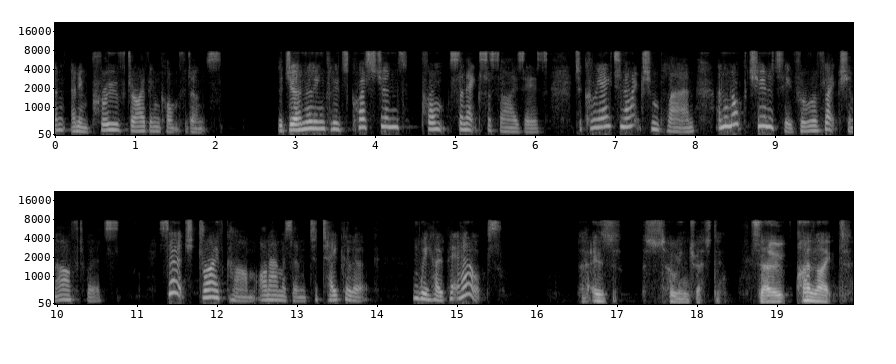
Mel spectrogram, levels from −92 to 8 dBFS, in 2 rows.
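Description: From start to finish, the speech carries Speex codec damage, and it is plainly audible. Speex is a CELP codec built for low-rate voice links. Here it has too few bits to code the excitation well. The result is a noisy, hoarse texture on the voice, which fits a rate of roughly 10 kbps. Nothing is left above 7.7 kHz. The top of the band sounds thin, with no real air or crisp detail.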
